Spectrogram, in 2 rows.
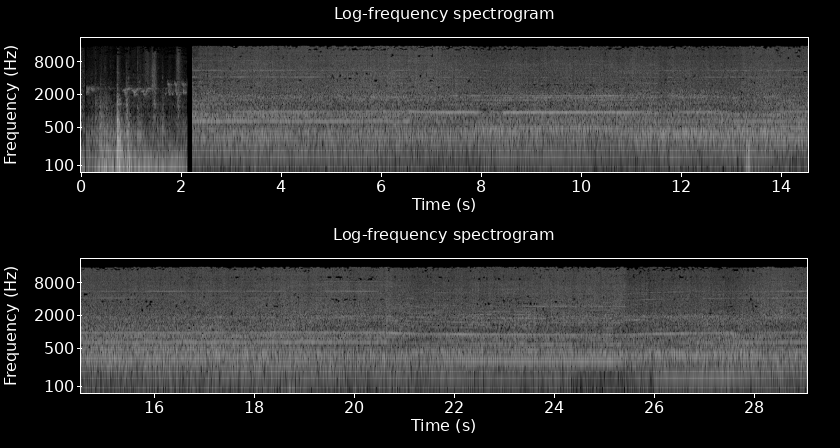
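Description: A couple of brief knocks, then from about two seconds in a Delta Shopmaster TP300 12-inch portable planer running steadily: a motor whine over a rushing hiss. It is a test run of freshly changed cutter blades.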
